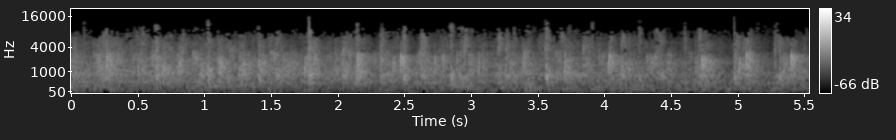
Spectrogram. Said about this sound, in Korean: 네, 아직도 박수 소리가 끊이지 않고 있는데요.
